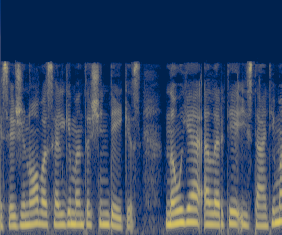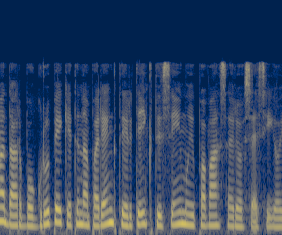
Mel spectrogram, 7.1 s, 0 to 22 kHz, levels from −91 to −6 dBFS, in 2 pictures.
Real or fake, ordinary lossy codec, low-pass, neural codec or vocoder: real; AAC, 48 kbps; 7.2 kHz; none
